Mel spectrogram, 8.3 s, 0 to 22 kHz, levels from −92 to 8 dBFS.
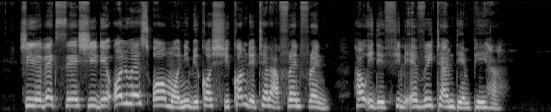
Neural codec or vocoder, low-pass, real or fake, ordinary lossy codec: vocoder, 48 kHz, 128 mel bands, Vocos; none; fake; none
